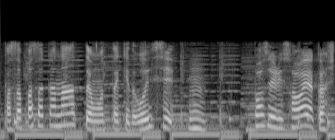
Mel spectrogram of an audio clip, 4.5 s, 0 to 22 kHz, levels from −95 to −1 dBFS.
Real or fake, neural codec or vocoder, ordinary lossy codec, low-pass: real; none; none; 7.2 kHz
